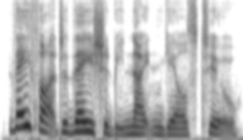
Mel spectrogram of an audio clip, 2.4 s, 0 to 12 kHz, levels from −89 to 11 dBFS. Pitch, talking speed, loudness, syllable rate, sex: 195 Hz, 170 wpm, -16 LUFS, 4.5 syllables/s, female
